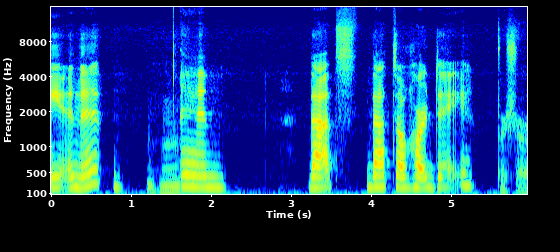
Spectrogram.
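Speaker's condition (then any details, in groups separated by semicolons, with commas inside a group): ALS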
